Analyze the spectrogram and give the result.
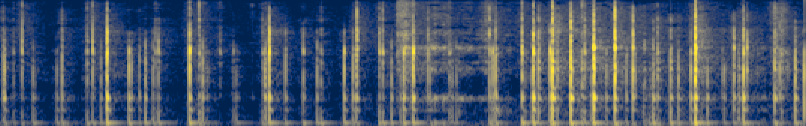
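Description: Long acrylic nails tap quickly and irregularly on the surface of an empty wooden bear-face plate, making short, dry clicks that stop almost at once. A steady low hum runs underneath, and the sound briefly crossfades near the end.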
